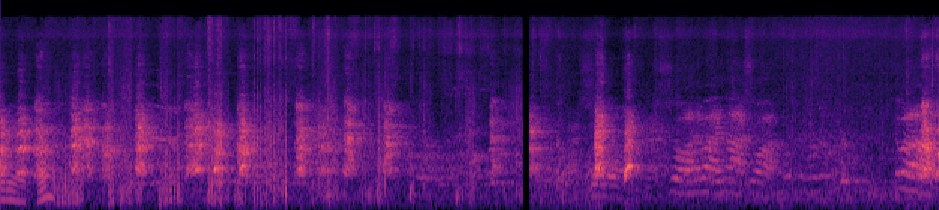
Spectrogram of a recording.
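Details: Karelo-Finnish Laikas Rus-Fin, two years old, and Kaya, eight months old, worked on a penned boar in trial preparation; a dense run of barks fades into quieter, wavering whines before barking resumes at the close.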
